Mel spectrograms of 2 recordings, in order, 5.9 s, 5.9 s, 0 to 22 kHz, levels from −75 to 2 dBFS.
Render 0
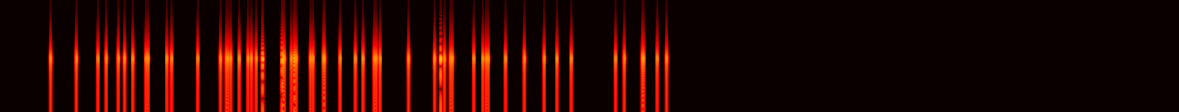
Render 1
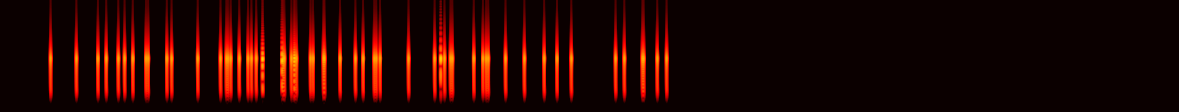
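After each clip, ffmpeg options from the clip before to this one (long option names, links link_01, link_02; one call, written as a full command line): ffmpeg -i in.wav -af "highpass=frequency=620:width=0.5412,highpass=frequency=620:width=1.3066,volume=2dB" out.wav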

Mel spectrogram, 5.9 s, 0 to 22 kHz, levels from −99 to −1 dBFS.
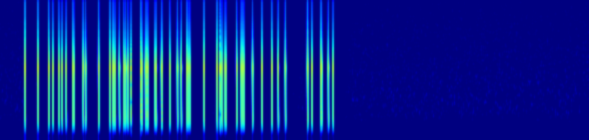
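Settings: ffmpeg -i in.wav -filter_complex "[0:a]acrossover=split=650|1500|3100[link_01][link_02][link_03][link_04];[link_01]acompressor=threshold=-44dB:ratio=4[link_05];[link_02]acompressor=threshold=-44dB:ratio=4[link_06];[link_03]acompressor=threshold=-34dB:ratio=4[link_07];[link_04]acompressor=threshold=-35dB:ratio=4[link_08];[link_05][link_06][link_07][link_08]amix=inputs=4:normalize=0,volume=-5dB" out.wav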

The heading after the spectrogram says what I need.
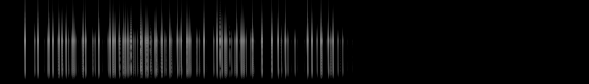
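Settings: ffmpeg -i in.wav -filter_complex "[0:a]asplit=2[link_01][link_02];[link_02]adelay=96,lowpass=frequency=1900:poles=1,volume=-10dB,asplit=2[link_03][link_04];[link_04]adelay=96,lowpass=frequency=1900:poles=1,volume=0.17[link_05];[link_01][link_03][link_05]amix=inputs=3:normalize=0,volume=7dB" out.wav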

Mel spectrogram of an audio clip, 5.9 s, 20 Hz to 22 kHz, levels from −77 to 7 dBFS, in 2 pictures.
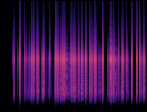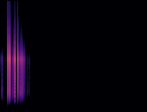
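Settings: ffmpeg -i in.wav -filter_complex "[0:a]asplit=2[link_01][link_02];[link_02]adelay=22,volume=-6dB[link_03];[link_01][link_03]amix=inputs=2:normalize=0,volume=6.5dB" out.wav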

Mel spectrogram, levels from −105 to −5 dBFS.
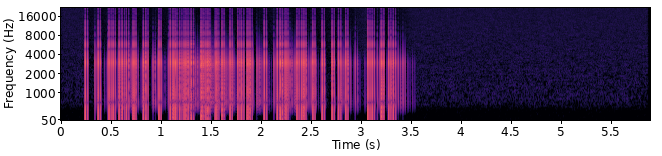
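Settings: ffmpeg -i in.wav -af "aeval=exprs='clip(val(0),-1,0.0841)':channel_layout=same,volume=-8.5dB" out.wav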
